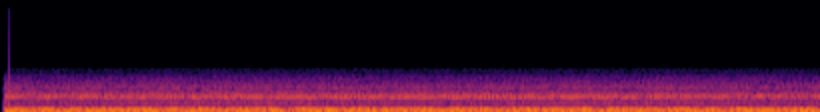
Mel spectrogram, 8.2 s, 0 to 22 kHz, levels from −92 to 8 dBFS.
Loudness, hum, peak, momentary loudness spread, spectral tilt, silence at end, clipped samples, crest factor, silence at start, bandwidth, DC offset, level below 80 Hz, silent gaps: -28 LUFS; none; -12 dBFS; 1 LU; -13.5 dB/octave; 0 s; under 0.1%; 12 dB; 0 s; 1.6 kHz; under 0.1%; -28 dBFS; none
